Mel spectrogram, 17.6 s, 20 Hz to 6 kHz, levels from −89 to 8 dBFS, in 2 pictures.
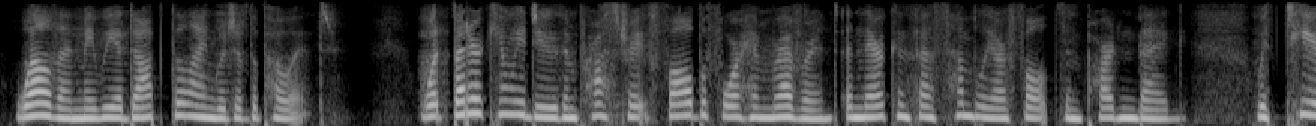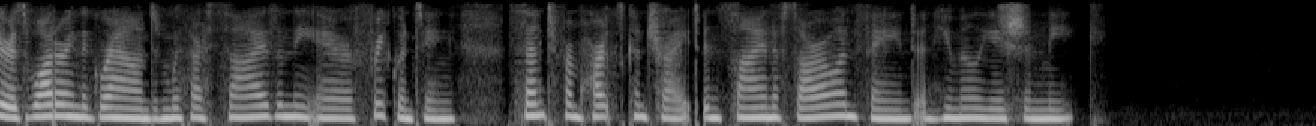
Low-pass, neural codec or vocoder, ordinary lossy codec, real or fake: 5.4 kHz; none; AAC, 24 kbps; real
